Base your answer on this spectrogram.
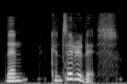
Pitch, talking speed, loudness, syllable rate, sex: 175 Hz, 140 wpm, -18 LUFS, 5.7 syllables/s, male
